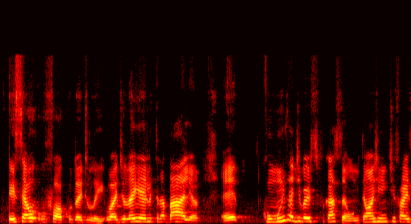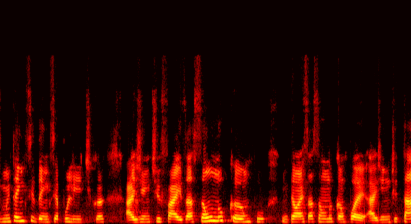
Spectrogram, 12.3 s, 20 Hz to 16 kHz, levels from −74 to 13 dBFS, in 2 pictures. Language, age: Portuguese, 20-39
